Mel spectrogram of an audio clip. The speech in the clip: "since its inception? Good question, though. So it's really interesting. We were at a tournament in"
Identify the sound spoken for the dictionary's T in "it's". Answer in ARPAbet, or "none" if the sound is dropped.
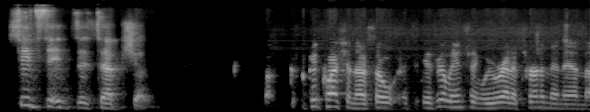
S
